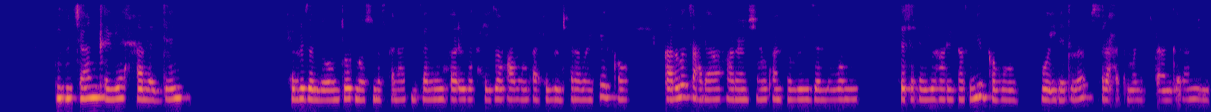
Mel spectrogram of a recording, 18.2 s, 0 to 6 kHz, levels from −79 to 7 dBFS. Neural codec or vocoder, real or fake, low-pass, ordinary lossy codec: codec, 16 kHz, 4 kbps, FreqCodec, smaller model; fake; 5.4 kHz; AAC, 48 kbps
